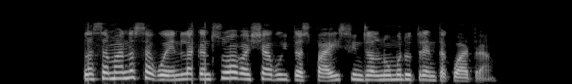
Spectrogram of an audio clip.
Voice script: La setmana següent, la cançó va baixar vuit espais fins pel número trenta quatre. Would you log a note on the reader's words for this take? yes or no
yes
